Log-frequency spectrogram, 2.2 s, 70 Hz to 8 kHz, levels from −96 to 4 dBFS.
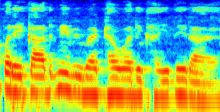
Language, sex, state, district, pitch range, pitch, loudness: Hindi, male, Haryana, Charkhi Dadri, 140-165 Hz, 150 Hz, -15 LUFS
